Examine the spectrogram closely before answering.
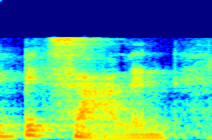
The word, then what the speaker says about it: bezahlen: Das Präfix wird beim Sprechen nicht betont. Non dovremo nemmeno accentuare il prefisso parlando. Quindi dovremmo dire bezahlen. L'accento cade quindi sulla seconda parte del verbo e non sul prefisso.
